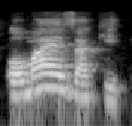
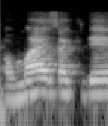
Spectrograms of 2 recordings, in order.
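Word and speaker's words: 御前崎: お前崎って読むんだ。さっきのやすね。すいません、読めなくって。お前崎です。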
